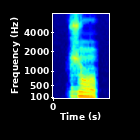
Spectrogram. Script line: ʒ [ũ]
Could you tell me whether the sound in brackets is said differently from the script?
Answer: no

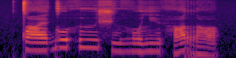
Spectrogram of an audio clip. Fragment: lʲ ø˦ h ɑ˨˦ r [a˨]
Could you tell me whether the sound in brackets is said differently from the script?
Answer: yes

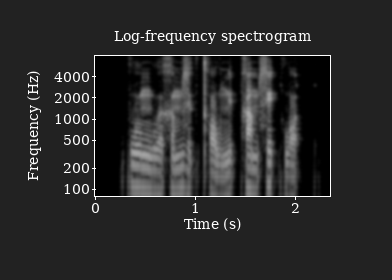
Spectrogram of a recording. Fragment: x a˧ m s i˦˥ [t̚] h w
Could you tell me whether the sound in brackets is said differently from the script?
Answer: no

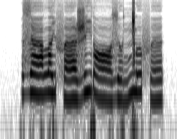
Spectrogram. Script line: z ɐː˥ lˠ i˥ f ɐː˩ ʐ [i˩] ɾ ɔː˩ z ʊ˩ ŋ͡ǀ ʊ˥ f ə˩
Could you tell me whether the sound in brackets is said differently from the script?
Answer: yes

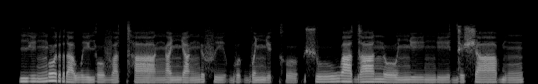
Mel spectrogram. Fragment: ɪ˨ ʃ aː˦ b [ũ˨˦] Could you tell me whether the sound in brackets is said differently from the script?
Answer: no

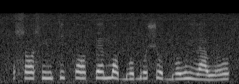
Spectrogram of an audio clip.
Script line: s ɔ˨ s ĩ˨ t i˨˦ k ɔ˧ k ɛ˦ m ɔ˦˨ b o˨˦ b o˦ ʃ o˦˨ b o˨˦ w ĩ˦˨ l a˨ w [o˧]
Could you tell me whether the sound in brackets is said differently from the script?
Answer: yes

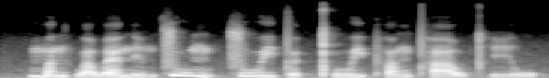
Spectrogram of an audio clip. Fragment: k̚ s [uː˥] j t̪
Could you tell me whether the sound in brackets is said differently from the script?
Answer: no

